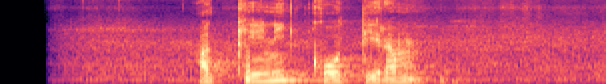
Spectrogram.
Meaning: sacrifice to Agni and certain other deities performed daily, morning and evening
- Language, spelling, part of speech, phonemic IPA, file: Tamil, அக்கினிகோத்திரம், noun, /ɐkːɪnɪɡoːt̪ːɪɾɐm/, Ta-அக்கினிகோத்திரம்.ogg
